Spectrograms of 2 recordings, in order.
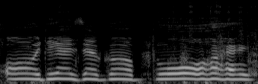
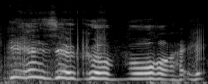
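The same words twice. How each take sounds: First: Whispered dog praise. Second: Slow, loud, squeaky cooing praise; squeaky praising a dog. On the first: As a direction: breathe the praise gently. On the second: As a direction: gush over the dog. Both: Real, not acted.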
